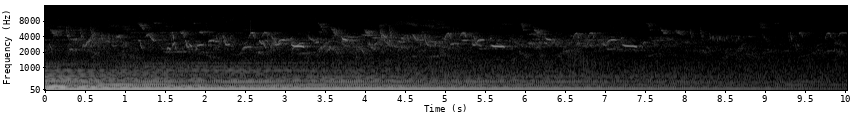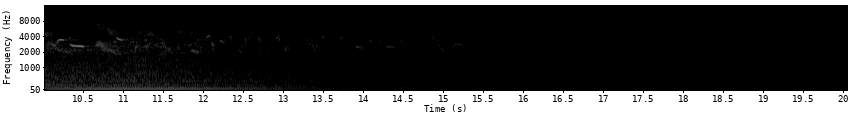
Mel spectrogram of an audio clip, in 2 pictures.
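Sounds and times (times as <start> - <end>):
low steady hum: 0.0 - 13.2
small birds chirping: 0.0 - 15.6.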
